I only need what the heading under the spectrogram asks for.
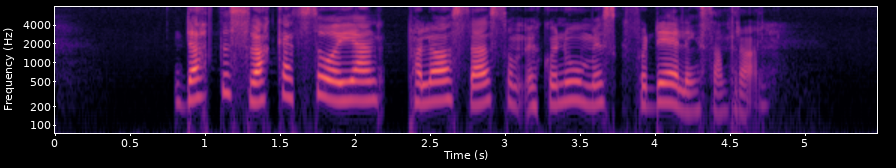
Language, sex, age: Norwegian, female, 21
